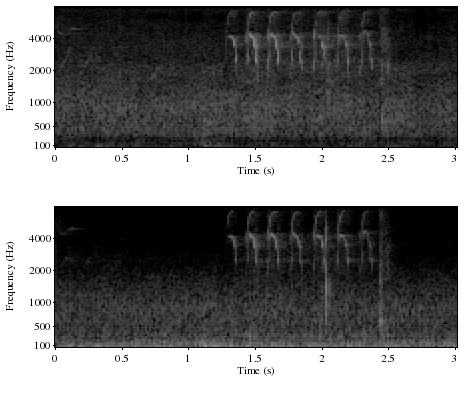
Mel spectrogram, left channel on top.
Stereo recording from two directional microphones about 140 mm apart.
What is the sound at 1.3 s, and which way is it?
Bird, 25° right (ahead or behind).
